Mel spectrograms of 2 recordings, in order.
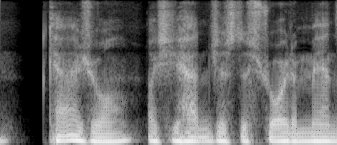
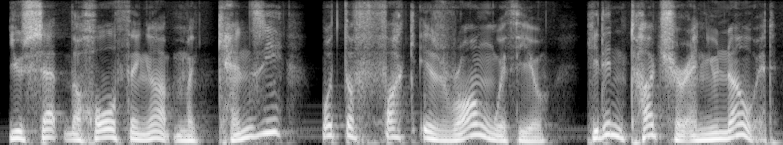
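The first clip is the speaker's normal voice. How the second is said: furious accusation; 7 semitones higher than usual. Acted. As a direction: throw the accusation at her, voice climbing. Sister confronts Annie in rage.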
